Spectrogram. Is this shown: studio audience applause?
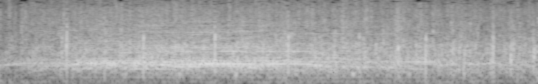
yes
